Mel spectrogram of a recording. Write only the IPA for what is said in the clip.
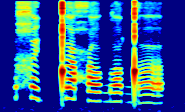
χi˦˨kǃə˦ ħɔ˨ɡɔ˨ɡ͡ǃʌ˨

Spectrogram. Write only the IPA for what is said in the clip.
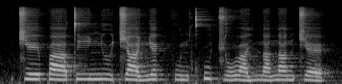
t͡ɕeː˧paː˧˩t̪iː˧ ɲɯː˧˩t͡ɕaː˧˩ɲɛː˧k̚fu˩n kʰu˥˨t͡ɕo˩˧ ʋa˩˧j na˩˧naː˧nt͡ɕɛː˧˩

